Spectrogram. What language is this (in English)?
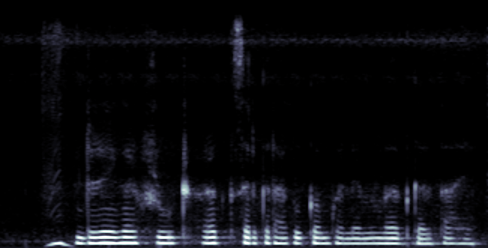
Hindi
